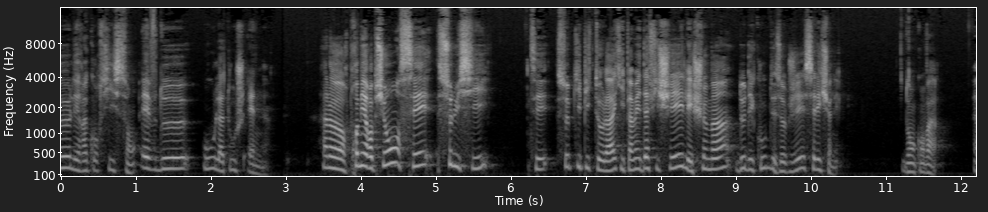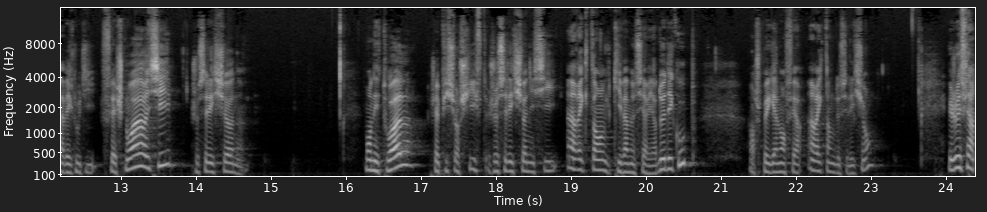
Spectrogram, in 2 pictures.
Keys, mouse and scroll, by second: 2.9-4.6 drag, 4.7 click, 13.4 click, 14.5 click, 14.9 click, 14.9 middle click, 17.9 shift+click, 21.4-22.9 drag, 23.4 click, 24.3 right click.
